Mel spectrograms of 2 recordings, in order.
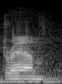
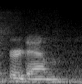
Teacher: something like dram sounds good to a human, but erdam doesn't sound as good because the D is quieter than the R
